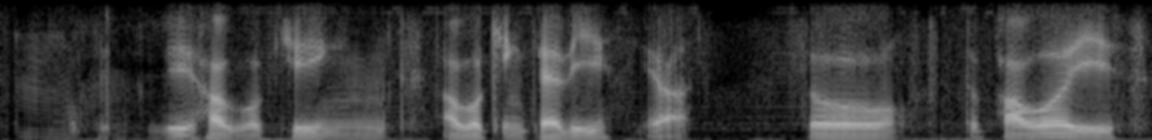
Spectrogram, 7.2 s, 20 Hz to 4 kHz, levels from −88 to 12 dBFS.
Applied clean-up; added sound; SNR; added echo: neural separator model SepFormer WHAM!.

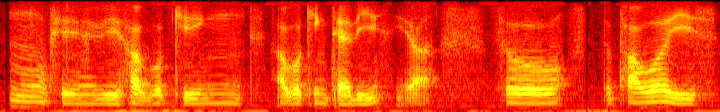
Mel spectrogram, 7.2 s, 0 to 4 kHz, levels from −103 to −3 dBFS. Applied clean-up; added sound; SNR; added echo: none; none; none; none.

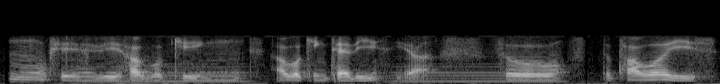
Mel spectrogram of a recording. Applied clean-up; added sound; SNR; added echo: none; Bowed string instrument; 17 dB; none.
